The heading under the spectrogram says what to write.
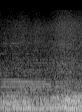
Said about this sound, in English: There goes the motorcycle.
